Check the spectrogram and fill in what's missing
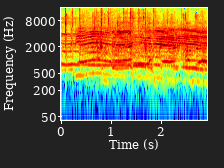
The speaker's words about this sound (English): so everybody give a nice applaud for Alyssa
